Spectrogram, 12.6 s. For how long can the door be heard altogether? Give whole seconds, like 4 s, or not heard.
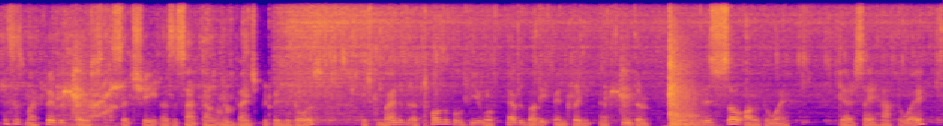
2 s.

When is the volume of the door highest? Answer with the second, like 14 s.
9 s.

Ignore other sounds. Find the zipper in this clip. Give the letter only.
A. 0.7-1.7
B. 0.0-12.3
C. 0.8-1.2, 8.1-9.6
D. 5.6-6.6
A.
